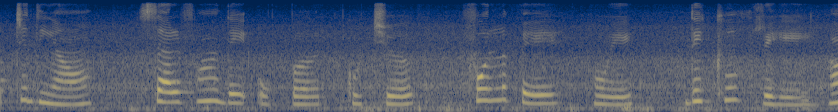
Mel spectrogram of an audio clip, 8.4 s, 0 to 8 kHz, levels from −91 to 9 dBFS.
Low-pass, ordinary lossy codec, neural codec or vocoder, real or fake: 7.2 kHz; none; none; real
